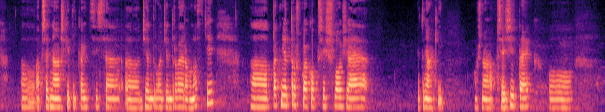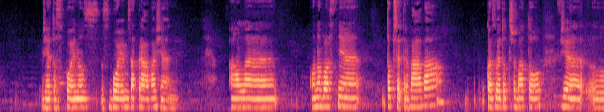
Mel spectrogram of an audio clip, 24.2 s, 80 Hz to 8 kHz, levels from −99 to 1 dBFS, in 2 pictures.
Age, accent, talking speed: 30-49, native, 105 wpm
